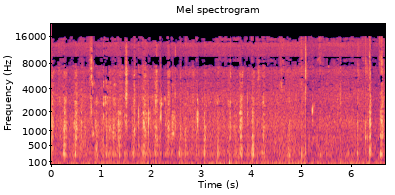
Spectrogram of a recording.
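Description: Close-miked mouth sounds of chewing raw sliced fish: a continuous run of many irregular small clicks and wet smacks.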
